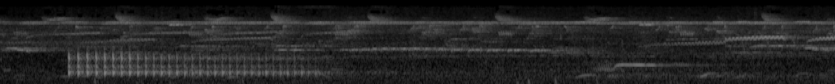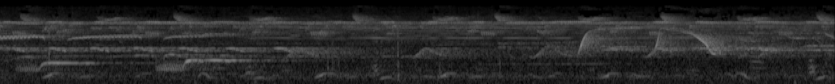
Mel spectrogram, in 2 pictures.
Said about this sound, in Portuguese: É o caso desse pica-pau de tupete vermelho, muito parecido com o do desenho animado. Ele golpeia o tronco das árvores atrás de lagartas, o seu café da manhã favorito.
